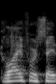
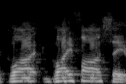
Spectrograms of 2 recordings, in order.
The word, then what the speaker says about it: glyphosate: They're not things like glyphosate or glyphosate, right? That's what it is. Yeah. That's pronounced.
